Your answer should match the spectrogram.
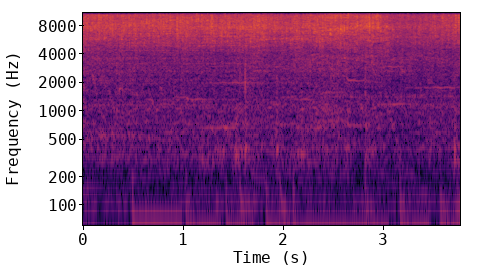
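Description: Hot water pours steadily from a tap into a basin in a darkroom setting, a continuous hissing gush at moderate distance with no talk.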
